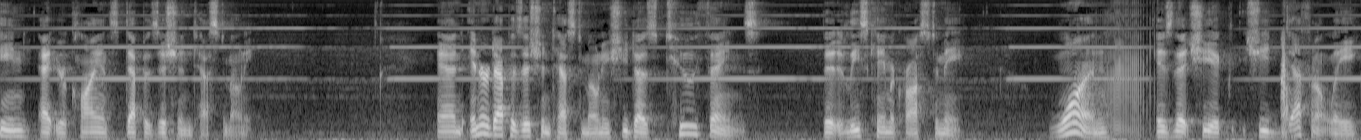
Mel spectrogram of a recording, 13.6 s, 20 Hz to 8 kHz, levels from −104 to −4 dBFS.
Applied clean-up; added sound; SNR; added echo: none; Bowed string instrument + Fart; 15 dB; none.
